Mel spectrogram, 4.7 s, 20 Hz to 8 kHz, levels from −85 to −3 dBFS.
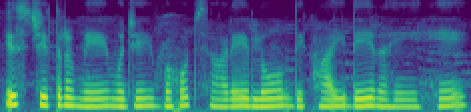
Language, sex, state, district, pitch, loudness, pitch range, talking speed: Hindi, female, Madhya Pradesh, Bhopal, 200 Hz, -16 LUFS, 195-205 Hz, 140 wpm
